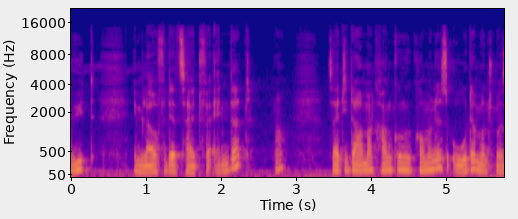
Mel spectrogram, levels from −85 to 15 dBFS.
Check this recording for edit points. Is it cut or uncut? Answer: uncut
